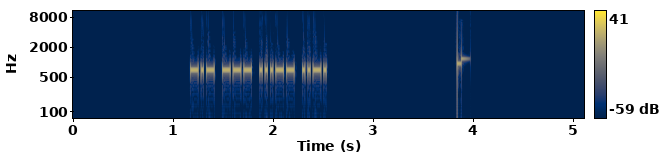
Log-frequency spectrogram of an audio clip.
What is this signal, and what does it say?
Morse code, heard as a keyed tone, about 43 wpm, 700 Hz. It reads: KO3F
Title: USA Call Signs - 4 Characters - 6x Character Spacing - 45wpm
